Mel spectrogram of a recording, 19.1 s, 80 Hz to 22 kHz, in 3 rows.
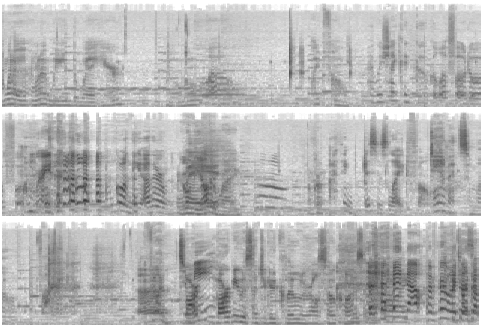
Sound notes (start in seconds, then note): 6.7 laugh; 17.2 laughs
